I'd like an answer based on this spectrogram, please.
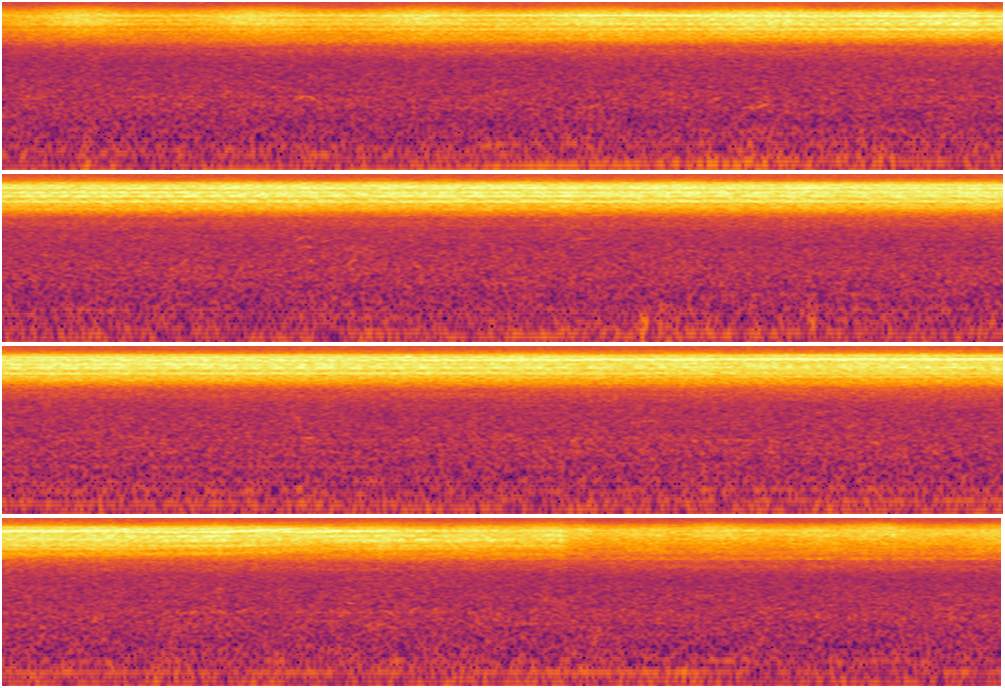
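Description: Chorus of cicadas buzzing steadily and loudly, swelling over the first few seconds and easing off a little near the end.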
